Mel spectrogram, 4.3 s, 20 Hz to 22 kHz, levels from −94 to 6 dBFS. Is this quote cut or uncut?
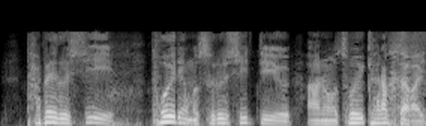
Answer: cut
